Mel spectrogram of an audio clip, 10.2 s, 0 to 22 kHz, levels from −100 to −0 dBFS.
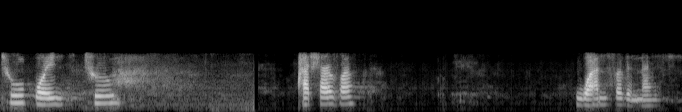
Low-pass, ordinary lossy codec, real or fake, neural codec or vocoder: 3.6 kHz; none; fake; codec, 16 kHz in and 24 kHz out, 1.1 kbps, FireRedTTS-2 codec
